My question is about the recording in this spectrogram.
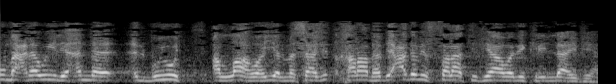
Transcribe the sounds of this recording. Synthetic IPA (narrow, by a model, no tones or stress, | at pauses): maʕnawilɪʔanːaɪlbʊjuːt̪ | ʔɑlˤːɑːhwɪhɪjːalmasaːd͡ʒɪd̪xɑɾˤɑːbhabɪʕad̪amsˤːɑlɑːt̪fiːhawɪðɪkɾɪlːaːhfiːha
